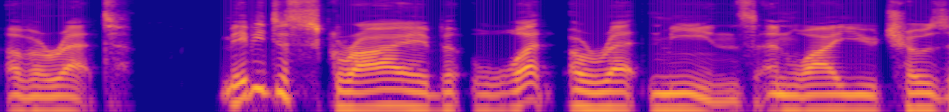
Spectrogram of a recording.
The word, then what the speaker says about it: Arête: So an aret as we spell it and as we pronounce it is a thin fin of rock that separates two valleys that once held glaciers.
